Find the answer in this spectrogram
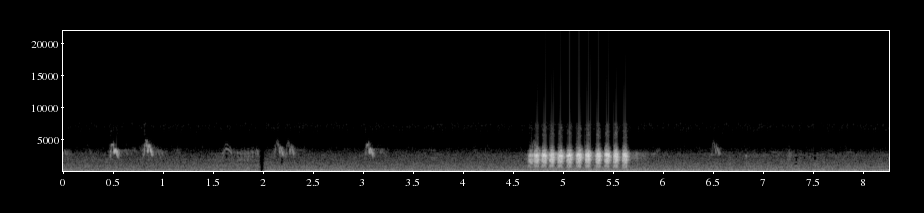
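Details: Magpies around a pond in the morning; after a few faint high squeaky notes, one loud grating rattle of rapid repeated notes lasts about a second, followed by calm background.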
